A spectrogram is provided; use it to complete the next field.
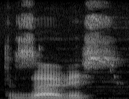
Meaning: ovary (plant)
- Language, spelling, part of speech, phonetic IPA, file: Russian, завязь, noun, [ˈzavʲɪsʲ], Ru-за́вязь.ogg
